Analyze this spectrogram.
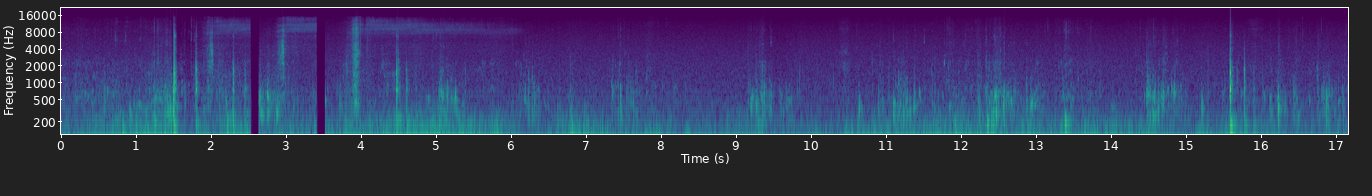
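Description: Sea water lapping and slapping against the hull of a drifting Sea-Doo jet ski, over a steady low rumble. There is a sharp click about a second and a half in and another near the end, and a brief high hiss a couple of seconds in.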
